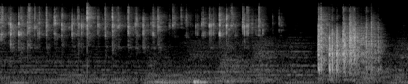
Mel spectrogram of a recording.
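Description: Six-sided dice rolled during a tabletop role-playing game: a rapid clattering run of clicks that gradually slows, then a second, louder rattle near the end.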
